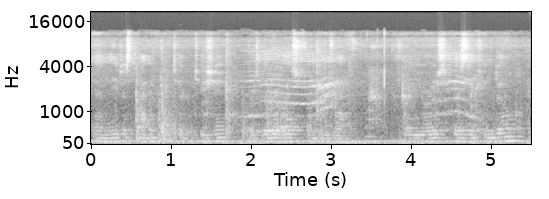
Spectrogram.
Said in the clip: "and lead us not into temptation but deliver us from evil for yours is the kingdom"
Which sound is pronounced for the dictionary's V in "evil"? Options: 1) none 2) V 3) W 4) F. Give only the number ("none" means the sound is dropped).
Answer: 3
